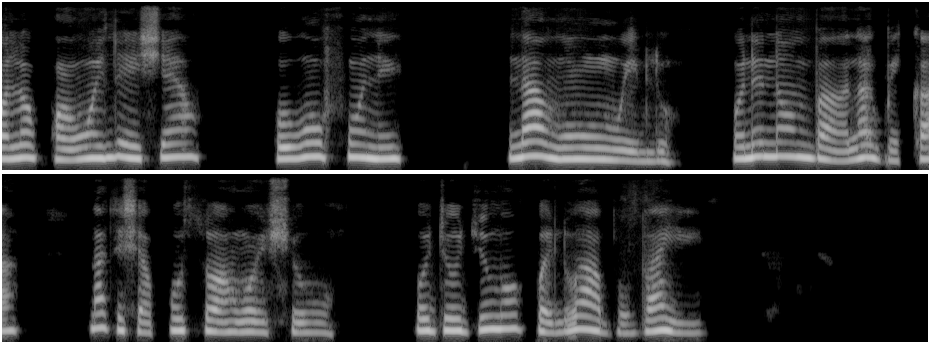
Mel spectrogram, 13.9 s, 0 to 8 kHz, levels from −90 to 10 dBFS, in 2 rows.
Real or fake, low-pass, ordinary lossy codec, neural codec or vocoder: fake; 7.2 kHz; none; codec, 16 kHz, 2 kbps, X-Codec, WavLM features, trained on Multilingual LibriSpeech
